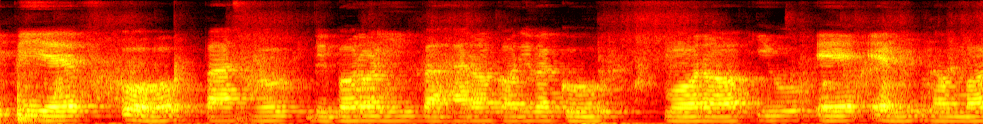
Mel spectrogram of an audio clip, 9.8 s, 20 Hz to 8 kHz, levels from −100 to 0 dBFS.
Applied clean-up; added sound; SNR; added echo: none; Bathtub (filling or washing); 14 dB; reverberation time 0.9 s.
